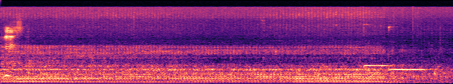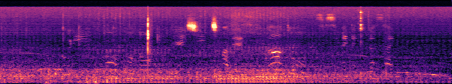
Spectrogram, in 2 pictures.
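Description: A steady engine hum, strongest for the first five seconds and then fading, with a single sharp click about eight seconds in.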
